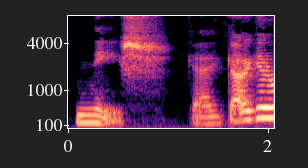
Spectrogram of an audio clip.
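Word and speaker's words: Niš: to their third largest city which is called Niche yes now it's spelled n in English it's not pronounced n it's pronounced Niche okay got to get it right serbs get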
